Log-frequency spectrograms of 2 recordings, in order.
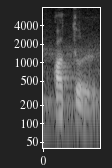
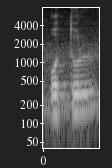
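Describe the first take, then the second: First: অতুল with an open aw sound, ɔtul; open vowel take. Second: অতুল said otul with a rounded closed o; closed o take. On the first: Teacher shows the open-vowel reading of অতুল first, open ɔ. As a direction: say অতুল starting on a wide open ɔ. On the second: Teacher gives the correct closed-o reading of অতুল, rounded o. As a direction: start অতুল on a tight o, like ওতুল. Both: Shown as a demonstration. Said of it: "চিহ্নিত নিয়মের ব্যতিক্রম।".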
